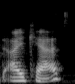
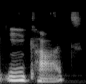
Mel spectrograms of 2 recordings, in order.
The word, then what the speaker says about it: Ikat: I know some people pronounce it ICAT, but it's actually ECAT.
